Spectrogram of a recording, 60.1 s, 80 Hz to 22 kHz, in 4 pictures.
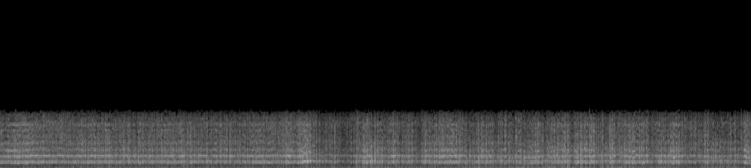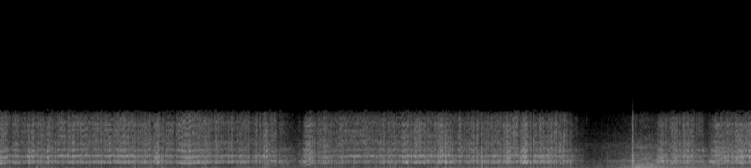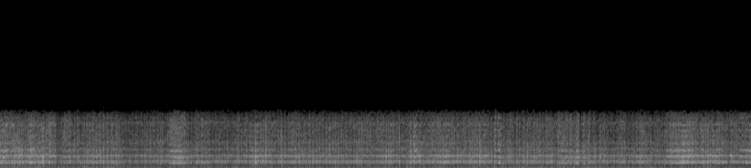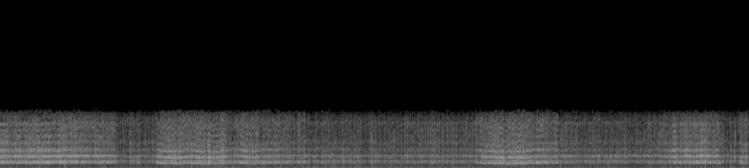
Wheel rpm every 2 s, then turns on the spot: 230, 230, 230, 240, 230, 220, 240, 220, 220, 210, 150, 230, 210, 50, 130, 220, 230, 230, 230, 230, 220, 230, 220, 230, 220, 230, 230, 220, 230, 220.
26-28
